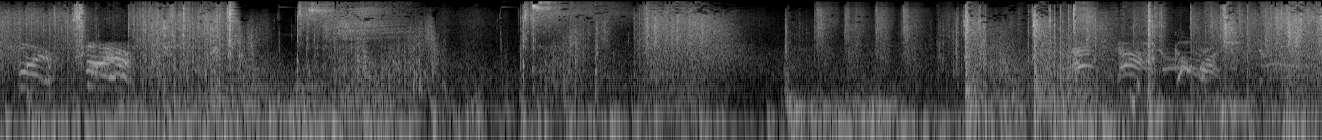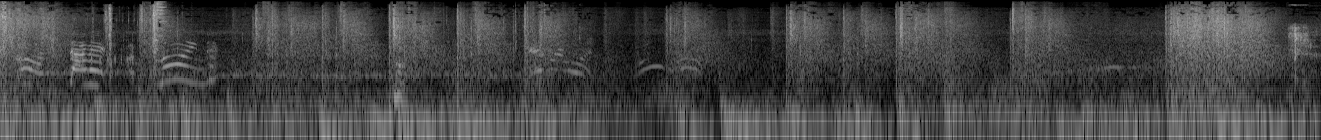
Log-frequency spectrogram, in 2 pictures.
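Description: Rapid bursts of gunfire with thumps and booms in Starfield, played on the very hard setting on Xbox Series X, running dense and loud throughout with a voice talking over the shooting.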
